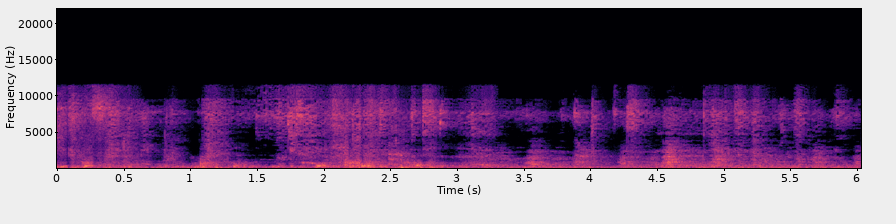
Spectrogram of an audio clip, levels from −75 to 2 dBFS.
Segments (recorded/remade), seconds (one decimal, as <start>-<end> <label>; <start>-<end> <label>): 0.0-1.3 remade; 1.3-1.9 recorded; 1.9-3.3 remade; 3.3-3.9 recorded; 3.9-4.5 remade; 4.5-6.0 recorded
